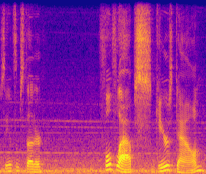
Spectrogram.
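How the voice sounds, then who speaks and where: A man's voice: mid-range voice, big pitch swings, extremely slow, noisy background. A man talking through a landing like a cockpit pilot, calling out checklist items and explaining the instruments. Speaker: flight sim pilot.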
